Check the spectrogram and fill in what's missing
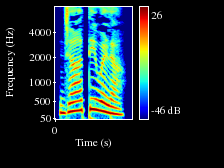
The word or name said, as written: ಜಾತಿವಳ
